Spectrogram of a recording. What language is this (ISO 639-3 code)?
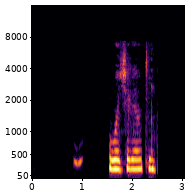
luo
